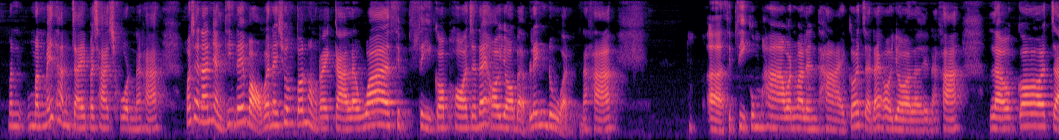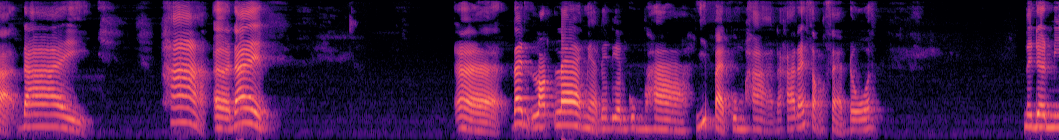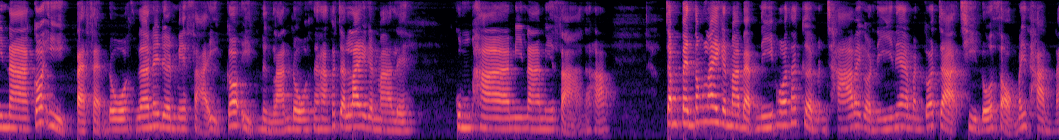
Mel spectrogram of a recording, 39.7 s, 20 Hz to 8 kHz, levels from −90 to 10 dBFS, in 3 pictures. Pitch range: 185-230 Hz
